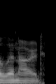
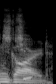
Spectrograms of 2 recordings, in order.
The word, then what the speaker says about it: Lingard: other day yes Lorenzo lonard um and so that's lingard lingard lingard I forgot the G well sometimes you know that's silent G for a lot of names whatever uh lingard yes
